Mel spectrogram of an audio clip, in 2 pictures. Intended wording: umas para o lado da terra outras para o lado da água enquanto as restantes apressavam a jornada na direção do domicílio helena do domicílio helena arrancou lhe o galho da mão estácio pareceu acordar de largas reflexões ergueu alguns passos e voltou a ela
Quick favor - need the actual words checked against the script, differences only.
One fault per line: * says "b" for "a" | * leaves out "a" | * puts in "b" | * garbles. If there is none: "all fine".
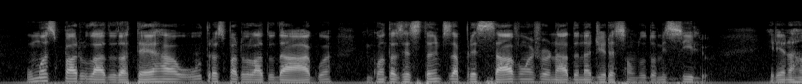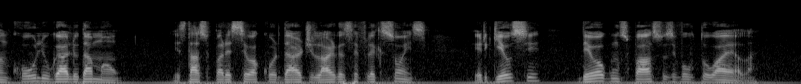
* leaves out "do domicílio helena"
* puts in "se deu"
